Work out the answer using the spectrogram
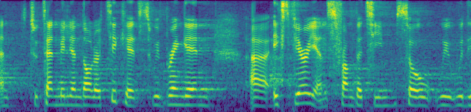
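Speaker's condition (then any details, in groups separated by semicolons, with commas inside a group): No condition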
